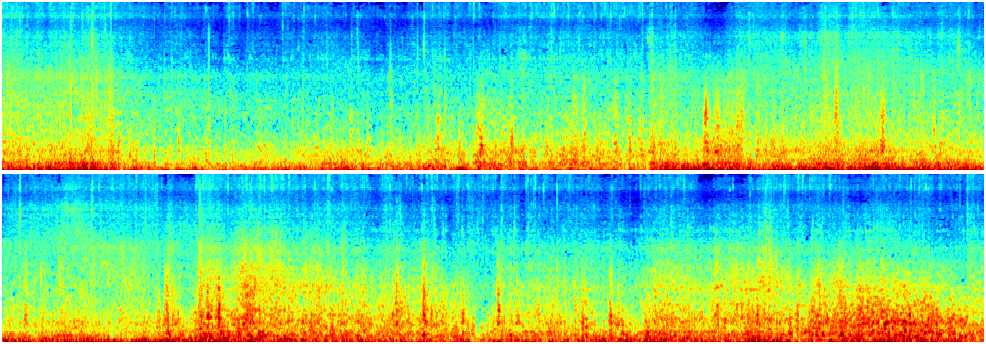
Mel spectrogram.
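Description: Wind gusts and rumbles steadily outdoors.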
